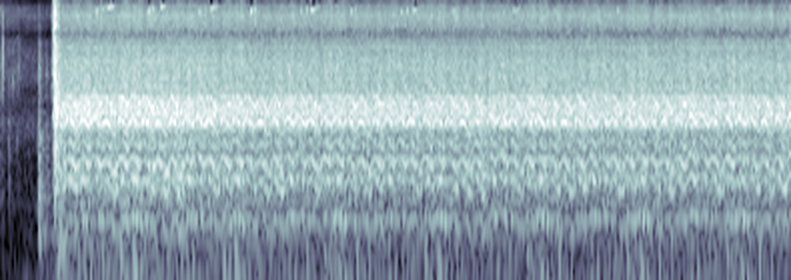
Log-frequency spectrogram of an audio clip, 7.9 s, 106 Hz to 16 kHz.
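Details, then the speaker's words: Ford F-350 diesel sitting 19 years, cranked while watching for fuel flow; steady, even cranking for several seconds, never firing, and no fuel flows. Crank, no start; owner suspects no fuel and a needed lift pump. "Nothing. Not looking too good."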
